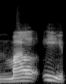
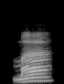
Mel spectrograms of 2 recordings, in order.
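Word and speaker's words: 말이: akhir ketemu vokal jadi kita bacanya bukan Mal I tapi Mai Saya ulangi dibacanya bukan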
